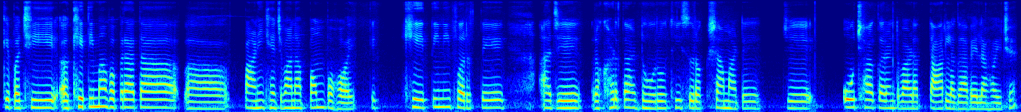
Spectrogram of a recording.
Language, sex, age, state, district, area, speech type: Gujarati, female, 30-45, Gujarat, Surat, rural, spontaneous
